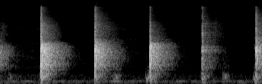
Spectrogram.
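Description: Five sharp, evenly spaced claps ring out one after another, each with a crisp attack and a quick decay, as a person claps in time while marching in place during a dance lesson on rhythm. A low steady hum sits underneath.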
